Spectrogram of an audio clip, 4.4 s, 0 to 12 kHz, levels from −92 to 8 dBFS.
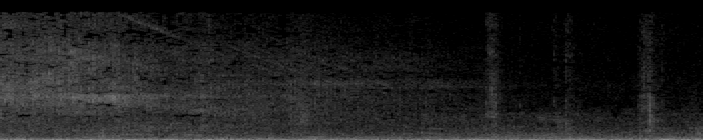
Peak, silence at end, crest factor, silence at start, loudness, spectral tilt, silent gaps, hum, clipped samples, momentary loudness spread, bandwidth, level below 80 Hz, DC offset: -30 dBFS; 0 s; 14 dB; 0 s; -49 LUFS; -3.5 dB/octave; none; none; under 0.1%; 8 LU; 11.5 kHz; -46 dBFS; under 0.1%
